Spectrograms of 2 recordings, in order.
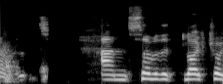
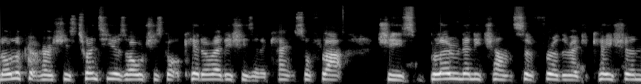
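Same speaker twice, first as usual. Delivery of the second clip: usual speaking voice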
